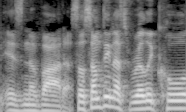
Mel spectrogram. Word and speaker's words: Nevada: going to say it right now the correct pronunciation is nevada it's not nevada but i don't know i think sometimes i even say nevada myself but the correct pronunciation is nevada so something that's really cool like i said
